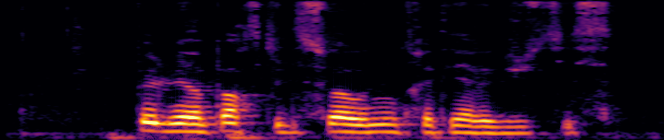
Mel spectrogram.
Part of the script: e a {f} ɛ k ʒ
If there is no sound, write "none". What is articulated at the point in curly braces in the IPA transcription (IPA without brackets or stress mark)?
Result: v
